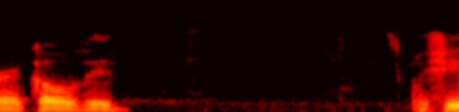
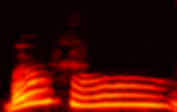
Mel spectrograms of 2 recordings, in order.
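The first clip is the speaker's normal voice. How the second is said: high yelped bark imitation; imitating a bark. Owner mimicking his barking poodle, high yip. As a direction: yip the second bark way up high like a tiny dog.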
